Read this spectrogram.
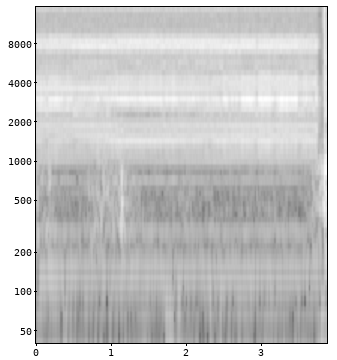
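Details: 1970s CommutaCar electric car first power-up, key turned: steady flat electric buzz at one pitch for about four seconds then cutting off; likely fasten-seat-belt warning buzzer, source unconfirmed.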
